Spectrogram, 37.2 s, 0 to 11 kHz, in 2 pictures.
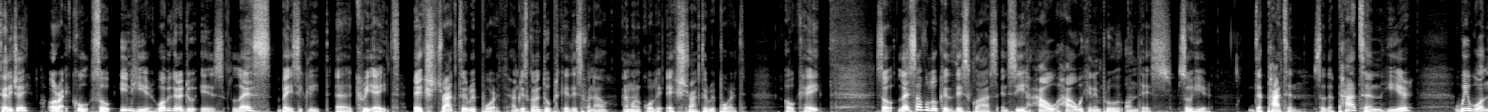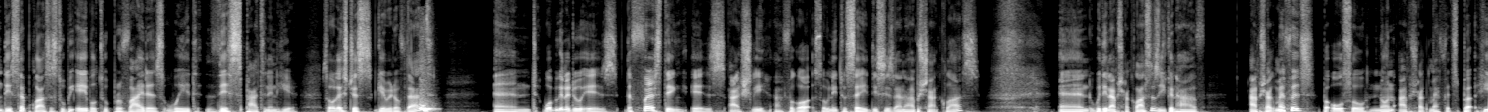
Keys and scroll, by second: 5.2 super+c, 5.7 super+v, 30.4 Return.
